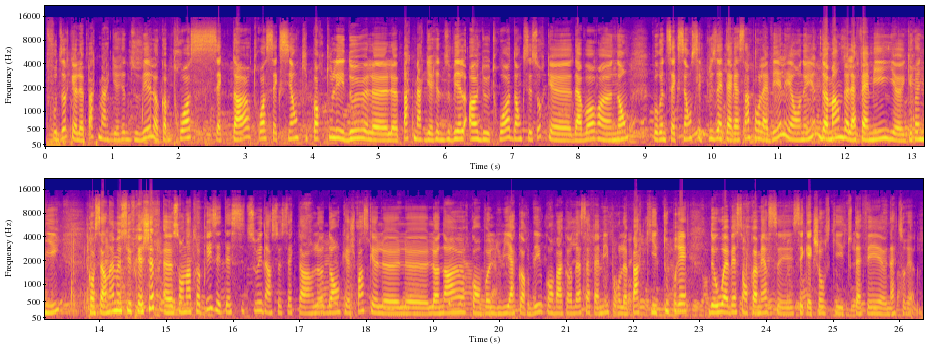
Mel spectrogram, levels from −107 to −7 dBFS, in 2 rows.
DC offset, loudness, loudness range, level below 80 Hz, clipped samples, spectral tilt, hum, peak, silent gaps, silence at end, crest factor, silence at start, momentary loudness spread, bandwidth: under 0.1%; -14 LUFS; 4 LU; -46 dBFS; under 0.1%; -3.5 dB/octave; none; 0 dBFS; none; 0 s; 14 dB; 0 s; 9 LU; 15.5 kHz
